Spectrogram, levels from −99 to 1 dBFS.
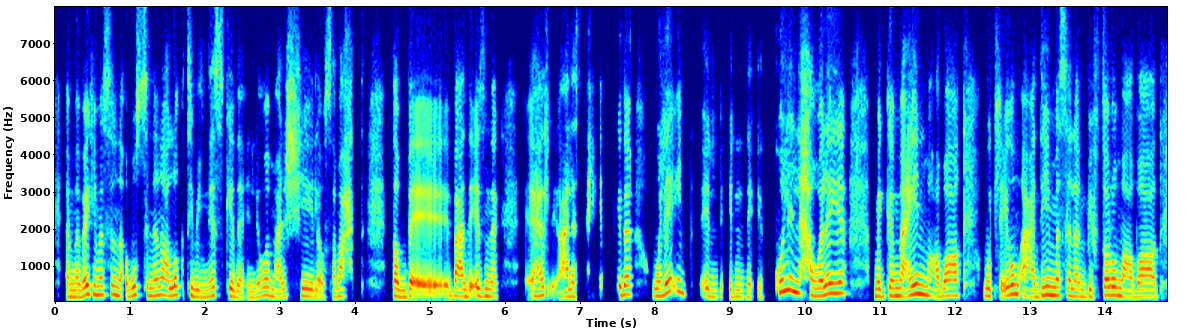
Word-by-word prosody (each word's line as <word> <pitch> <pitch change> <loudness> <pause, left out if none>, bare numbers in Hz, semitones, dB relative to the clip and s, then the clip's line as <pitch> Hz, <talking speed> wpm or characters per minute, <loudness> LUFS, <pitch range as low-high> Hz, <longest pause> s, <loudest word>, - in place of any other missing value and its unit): أما 175 0 0
باجي 240 +6 +3
مثلًا 230 0 -1
أبصّ 225 +4 -1
إن 205 - -1
أنا 225 +2 0
علاقتي 220 +1 0
بالناس 190 +4 -4
كده، 180 -6 0
اللي 160 +2 -6
هو 220 +2 -1
معلش، 190 +2 -6
لو 195 -3 0
سمحت، 190 +1 -6 0.5
طب 195 -4 +2 0.6
بعد 190 -2 +1
إذنك، 195 -3 0 0.4
هات 210 -2 -1 0.2
على 185 0 0
استحياء 230 +5 -15
كده، 245 +1 +1 0.3
وألاقي 275 +10 +1 0.2
ال 185 -3 -4 0.2
إن 175 -1 -7 0.3
كل 320 +4 +5
اللي 315 -4 +5
حواليّا 255 +5 +3 0.4
متجمعين 210 +5 +3
مع 205 -5 -1
بعض، 210 +3 0 0.3
وتلاقيهم 215 +5 +1
قاعدين 210 +2 +1
مثلًا 210 -2 0
بيفطروا 190 +5 +1
مع 190 -4 0
بعض، 185 0 0
205 Hz, 145 wpm, -22 LUFS, 185-225 Hz, 0.6 s, كل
